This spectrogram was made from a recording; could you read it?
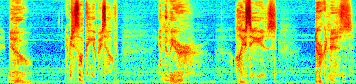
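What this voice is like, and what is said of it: Deep Batman-style character voice. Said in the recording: “my Batman impression. It may be horrible, but I really like it.”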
